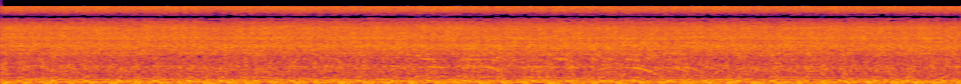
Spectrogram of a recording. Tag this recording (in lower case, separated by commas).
music, white noise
